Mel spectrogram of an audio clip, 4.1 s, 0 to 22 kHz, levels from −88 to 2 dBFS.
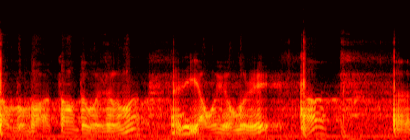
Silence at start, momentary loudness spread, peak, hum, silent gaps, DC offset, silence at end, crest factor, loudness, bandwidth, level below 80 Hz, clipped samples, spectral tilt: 0 s; 8 LU; -14 dBFS; none; none; under 0.1%; 0 s; 18 dB; -33 LUFS; 8.6 kHz; -56 dBFS; under 0.1%; -7 dB/octave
